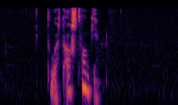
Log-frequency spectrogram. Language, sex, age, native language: Icelandic, female, 50-59, Icelandic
